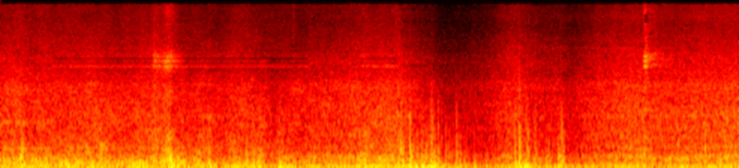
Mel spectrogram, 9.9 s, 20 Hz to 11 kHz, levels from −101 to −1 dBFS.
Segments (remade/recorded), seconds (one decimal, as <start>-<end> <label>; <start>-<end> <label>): 0.0-0.7 recorded; 0.7-4.1 remade; 4.1-4.8 recorded; 4.8-5.3 remade; 5.3-9.9 recorded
